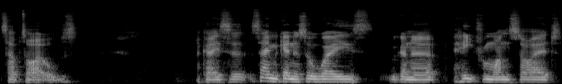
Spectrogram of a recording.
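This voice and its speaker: Medium-pitched male voice, flat and monotone, at a fairly slow pace. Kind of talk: tutorial. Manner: casual, with many fillers and restarts.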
